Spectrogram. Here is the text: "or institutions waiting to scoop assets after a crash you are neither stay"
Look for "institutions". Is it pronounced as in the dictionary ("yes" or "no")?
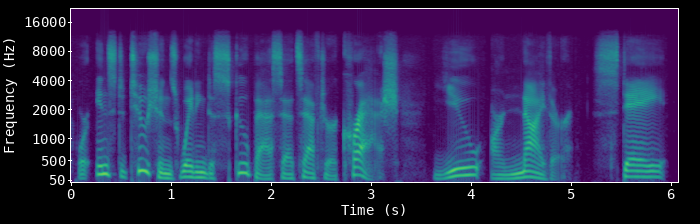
yes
